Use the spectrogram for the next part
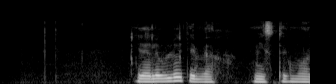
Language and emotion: Russian, neutral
